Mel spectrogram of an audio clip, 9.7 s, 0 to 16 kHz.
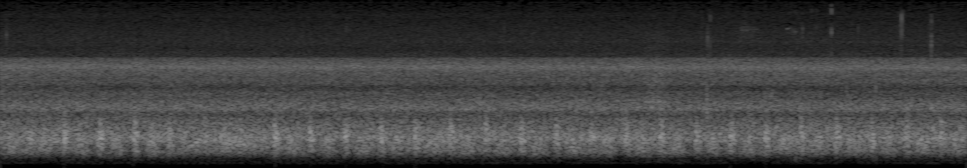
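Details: Fast, rhythmic whooshing pulses at about 170 a minute over steady Doppler hiss: fetal heartbeat of Baby A at 9 weeks 6 days on a fetal Doppler, found on the mother's left side after days of searching.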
